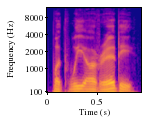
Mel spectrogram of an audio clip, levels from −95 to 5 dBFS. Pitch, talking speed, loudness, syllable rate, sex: 100 Hz, 255 wpm, -15 LUFS, 7.2 syllables/s, male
